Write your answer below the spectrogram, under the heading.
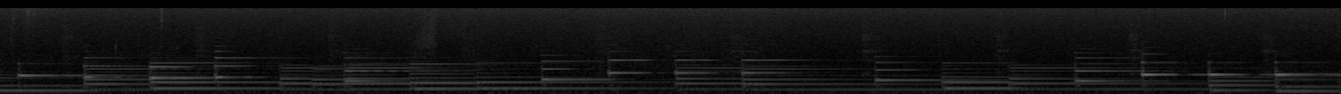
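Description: Soft background piano music: a gentle melody of single notes, each struck and fading, over a slower lower line.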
